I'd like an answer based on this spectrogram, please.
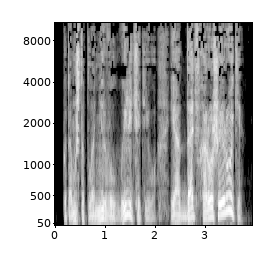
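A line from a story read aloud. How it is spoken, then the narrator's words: Hurried reply. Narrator (Russian): торопливо ответил я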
